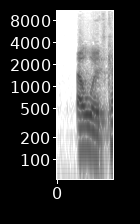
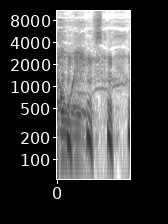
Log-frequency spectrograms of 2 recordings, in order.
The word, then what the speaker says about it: Elwes: I think it's Elwes. – Elwes? – Elwes. Kind of like John Elway, but Elwes.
